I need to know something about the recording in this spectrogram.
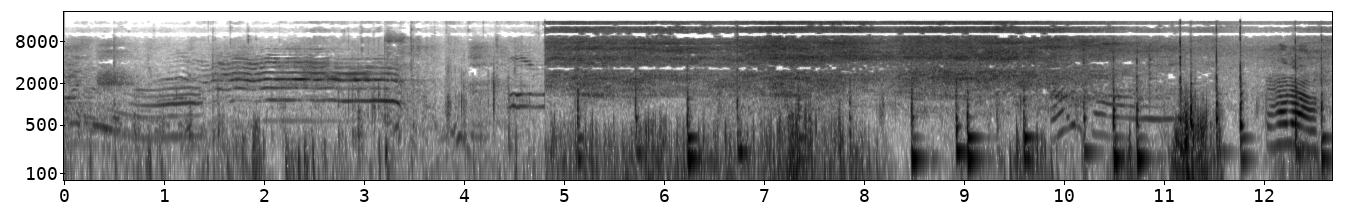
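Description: A child striking the tuned pads of an outdoor playground drum set with his hands, in short low pitched thumps, some in quick runs, beginning about halfway through.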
